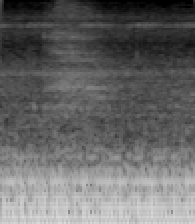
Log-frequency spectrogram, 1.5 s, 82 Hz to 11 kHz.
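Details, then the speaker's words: Volvo V70R (P2, believed stage 1 tune and downpipe, what looks like 3-inch exhaust to Borla muffler) after alternator and tensioner replacement: low steady idle with no whine, squeal or chirp from belt or pulleys; normal quiet idle. "And that, my friends, is the sound of a quiet V70R."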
